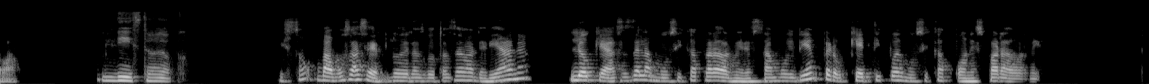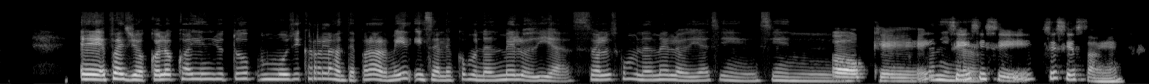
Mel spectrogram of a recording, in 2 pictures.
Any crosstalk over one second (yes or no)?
no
